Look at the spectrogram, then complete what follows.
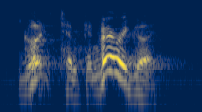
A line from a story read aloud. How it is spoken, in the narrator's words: he exclaimed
